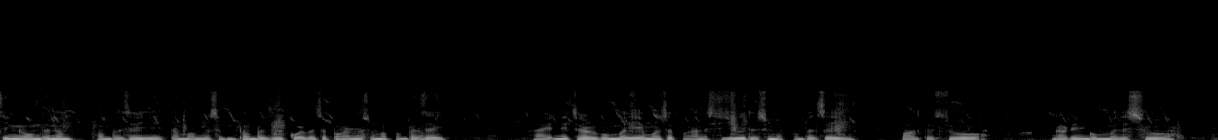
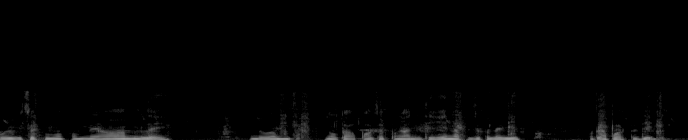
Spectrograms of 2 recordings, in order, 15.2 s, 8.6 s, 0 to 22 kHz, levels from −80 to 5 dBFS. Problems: low volume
